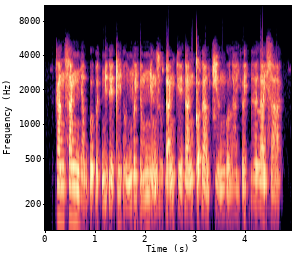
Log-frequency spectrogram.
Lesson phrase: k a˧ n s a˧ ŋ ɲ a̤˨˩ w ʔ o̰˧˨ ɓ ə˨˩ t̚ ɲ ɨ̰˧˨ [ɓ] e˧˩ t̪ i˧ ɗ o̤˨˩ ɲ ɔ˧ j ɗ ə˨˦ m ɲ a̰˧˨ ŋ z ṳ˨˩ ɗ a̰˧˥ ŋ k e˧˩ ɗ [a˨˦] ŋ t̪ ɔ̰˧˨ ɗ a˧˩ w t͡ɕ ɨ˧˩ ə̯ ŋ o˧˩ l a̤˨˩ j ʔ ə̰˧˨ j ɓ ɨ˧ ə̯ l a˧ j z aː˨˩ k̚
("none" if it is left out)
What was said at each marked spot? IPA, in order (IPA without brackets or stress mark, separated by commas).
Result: ɗ, a˨˦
